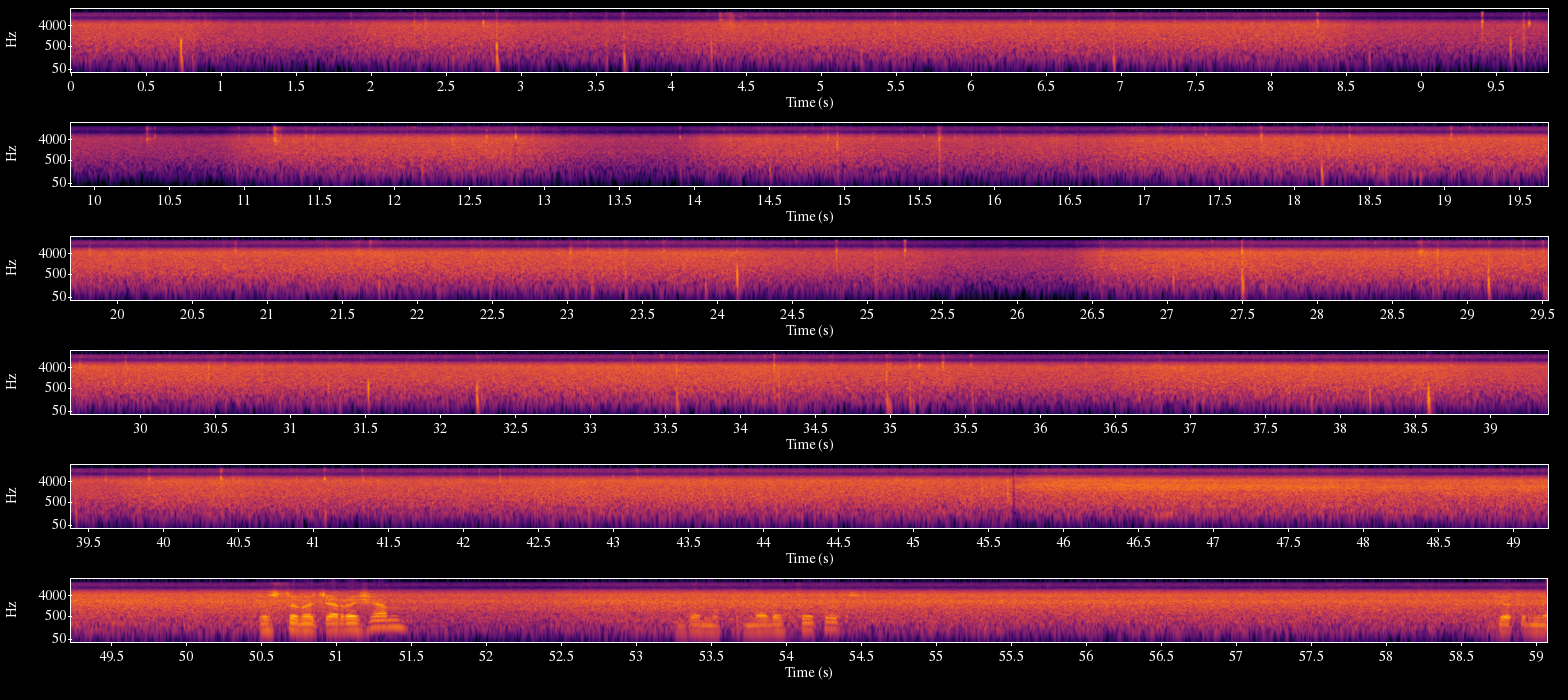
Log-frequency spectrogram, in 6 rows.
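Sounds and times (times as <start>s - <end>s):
rain hissing: 0.0s - 59.0s.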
